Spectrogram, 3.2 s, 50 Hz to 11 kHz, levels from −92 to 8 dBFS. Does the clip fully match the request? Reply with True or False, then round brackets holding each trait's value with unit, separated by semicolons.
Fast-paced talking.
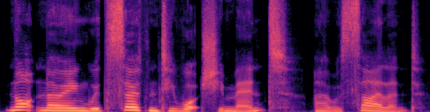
False (185 wpm)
